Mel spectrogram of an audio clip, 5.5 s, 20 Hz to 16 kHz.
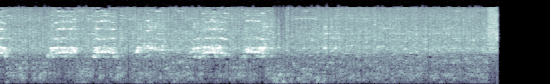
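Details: Red-cockaded woodpecker nestlings in their nest cavity at Warren Prairie Natural Area in spring 2012, disturbed by a peeper camera, beg with harsh, raspy chattering bursts, about two a second, fading after three seconds into steady hiss.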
